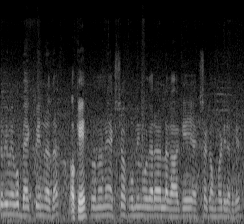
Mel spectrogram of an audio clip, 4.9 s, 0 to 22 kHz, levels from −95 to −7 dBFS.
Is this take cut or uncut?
uncut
